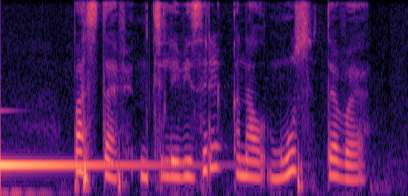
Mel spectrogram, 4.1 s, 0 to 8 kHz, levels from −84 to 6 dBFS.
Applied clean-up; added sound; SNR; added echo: none; Marimba, xylophone; -3 dB; none.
